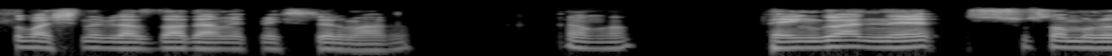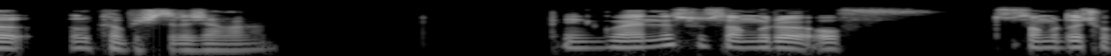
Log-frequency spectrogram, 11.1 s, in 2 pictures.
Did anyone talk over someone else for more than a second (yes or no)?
no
